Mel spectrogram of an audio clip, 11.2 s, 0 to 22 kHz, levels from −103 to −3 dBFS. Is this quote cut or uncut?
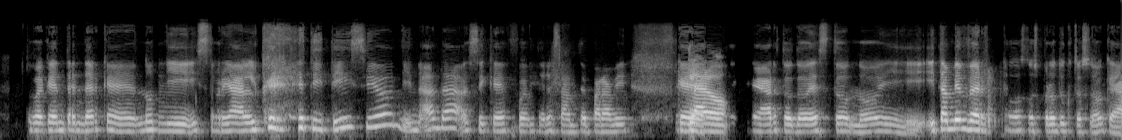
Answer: cut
